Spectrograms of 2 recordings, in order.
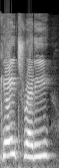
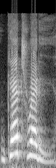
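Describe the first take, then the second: First: The first word has a long ay vowel. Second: The first word has a short eh vowel. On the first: The speaker calls it wrong. "It's not gate ready" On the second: The speaker calls it right. "So that's the eh sound"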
